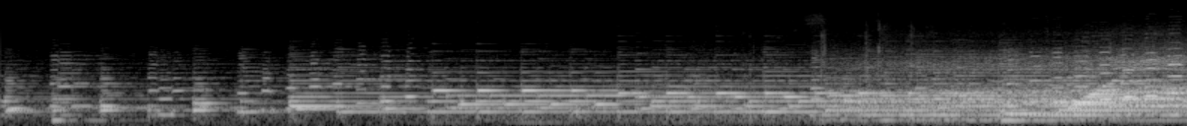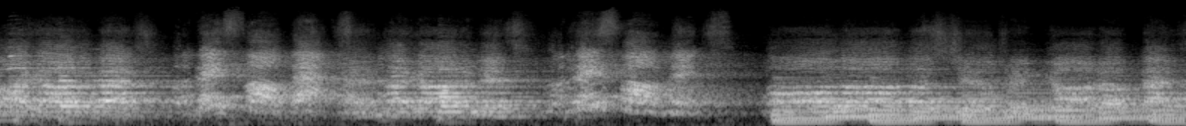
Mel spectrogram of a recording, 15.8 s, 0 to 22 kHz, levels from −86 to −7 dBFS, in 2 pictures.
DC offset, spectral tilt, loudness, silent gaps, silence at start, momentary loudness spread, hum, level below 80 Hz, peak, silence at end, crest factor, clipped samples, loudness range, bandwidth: under 0.1%; -5 dB/octave; -26 LUFS; none; 0 s; 14 LU; none; -58 dBFS; -8 dBFS; 0 s; 20 dB; under 0.1%; 8 LU; 16 kHz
